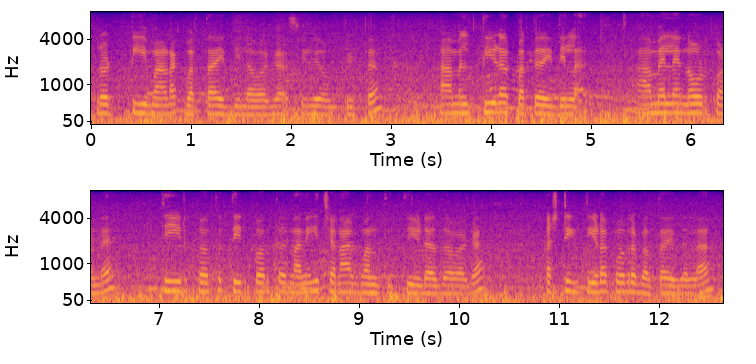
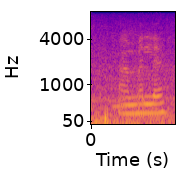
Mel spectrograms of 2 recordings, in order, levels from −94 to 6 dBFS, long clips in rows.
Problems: none marked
